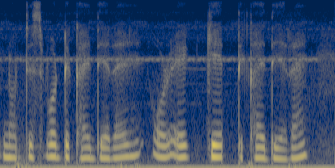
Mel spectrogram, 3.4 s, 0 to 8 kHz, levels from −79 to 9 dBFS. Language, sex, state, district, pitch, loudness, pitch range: Hindi, female, Arunachal Pradesh, Longding, 205 Hz, -19 LUFS, 190-210 Hz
